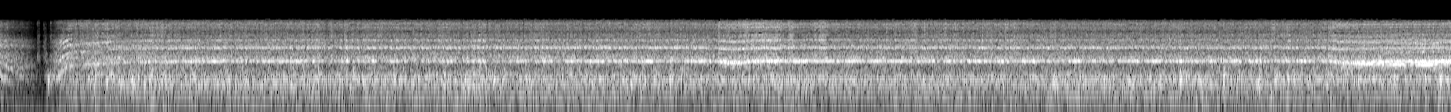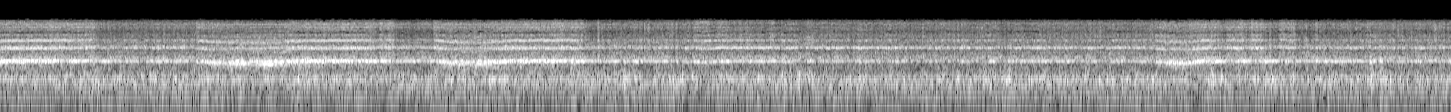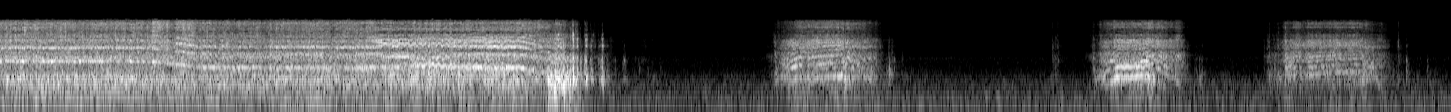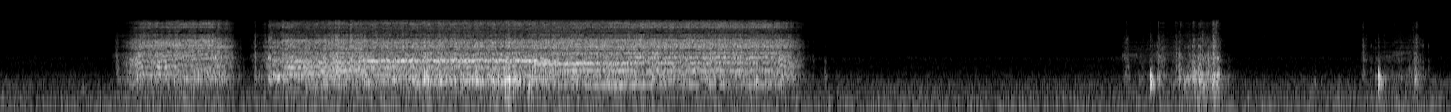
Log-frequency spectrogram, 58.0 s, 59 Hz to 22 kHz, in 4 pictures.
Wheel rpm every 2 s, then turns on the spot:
110, 230, 230, 230, 230, 230, 230, 230, 230, 230, 230, 230, 230, 230, 230, 200, 160, 60, 20, 0, 20, 20, 20, 50, 70, 60, 0, 0, 0.
34-36 40-42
